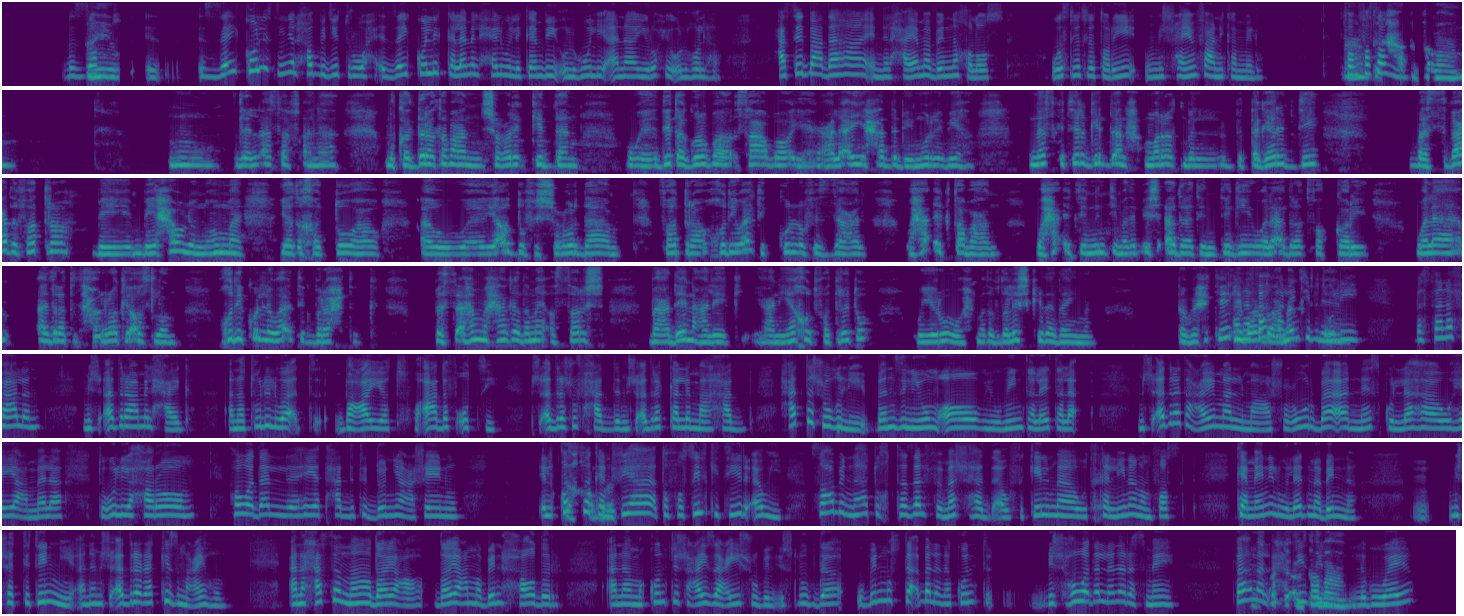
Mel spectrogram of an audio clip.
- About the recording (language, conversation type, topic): Arabic, advice, إزاي الانفصال أثّر على أدائي في الشغل أو الدراسة؟
- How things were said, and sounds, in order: other background noise; other street noise; tapping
